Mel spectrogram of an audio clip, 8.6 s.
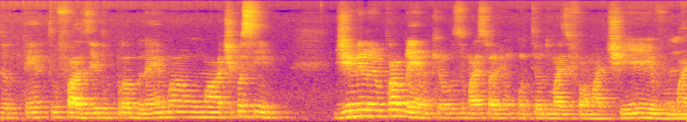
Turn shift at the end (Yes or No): Yes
